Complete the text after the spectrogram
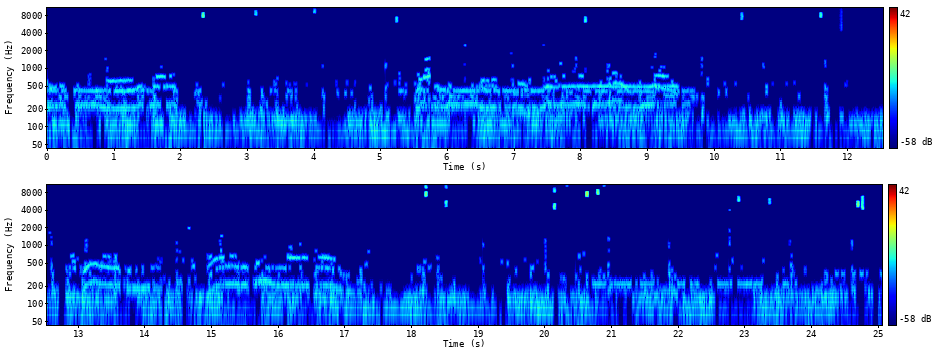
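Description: Drums beat steadily.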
